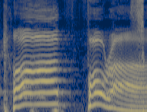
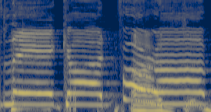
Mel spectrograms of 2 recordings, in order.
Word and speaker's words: LaConfora: How do you say his name? LaConfora. LaConfora. Score! It's LaConfora. Jason LaConfora.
